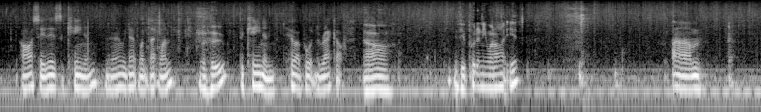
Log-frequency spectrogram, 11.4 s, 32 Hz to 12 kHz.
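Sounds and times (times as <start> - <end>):
low hum: 0.0 - 11.3
steady electrical frying crackle like electrical arcing: 0.0 - 11.3
speech: 0.3 - 5.9, 6.7 - 8.0, 10.1 - 10.6.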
